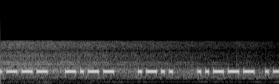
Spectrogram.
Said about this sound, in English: the dits and dahs are more efficient. Unlike the guys that are communicating using their voice, it uses much less of the spectrum bandwidth to make a contact. You can exchange the information much quicker.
